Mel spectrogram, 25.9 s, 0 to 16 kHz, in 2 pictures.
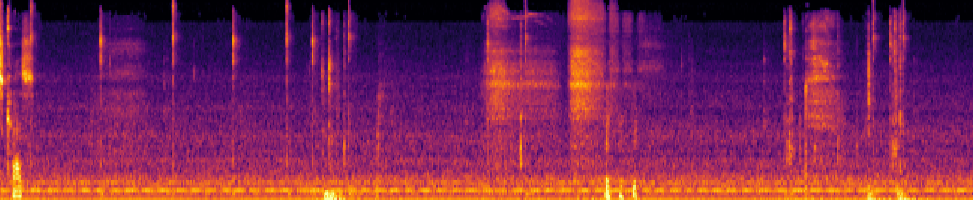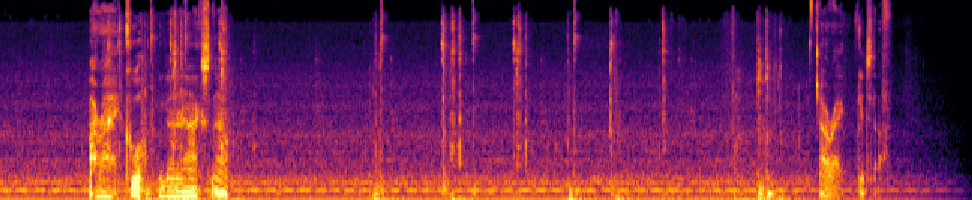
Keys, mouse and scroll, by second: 0.5 click, 2.3 click, 4.5 alt+a, 4.6 middle click, 6.7 scroll down 2, 7.0 middle click, 10.8 scroll up 2, 11.3 scroll down 1, 11.7 shift+middle click, 12.1 middle click, 15.0 shift+middle click, 16.2-16.5 scroll up 3, 17.6 scroll down 1, 18.1 shift+middle click, 19.3 middle click, 20.2 scroll up 1, 20.6 shift+middle click, 23.3 ctrl+s.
